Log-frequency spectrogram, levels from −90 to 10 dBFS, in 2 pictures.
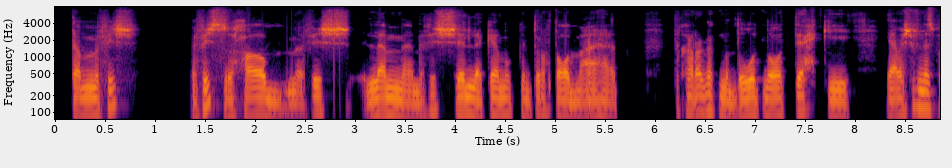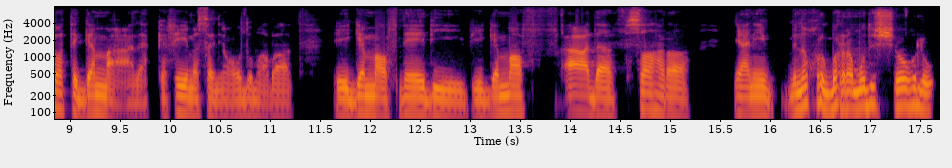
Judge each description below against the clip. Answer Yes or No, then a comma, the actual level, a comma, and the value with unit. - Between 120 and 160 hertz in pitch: No, very low, 95 Hz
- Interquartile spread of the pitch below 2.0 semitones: No, average, 2.9 semitones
